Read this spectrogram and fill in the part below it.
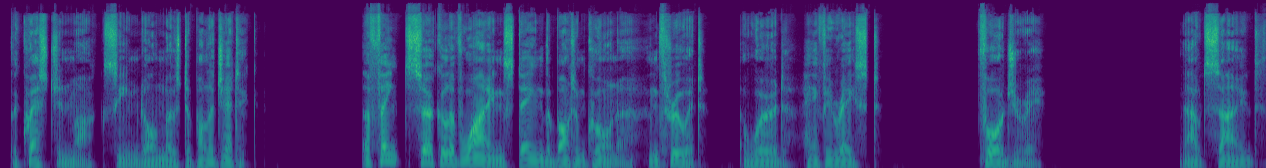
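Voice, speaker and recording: Very deep, brooding male narrator. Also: no echo, clean studio sound. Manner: measured, literary, brooding. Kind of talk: scripted first-person detective story narration.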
